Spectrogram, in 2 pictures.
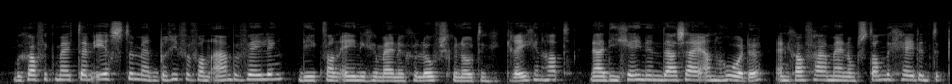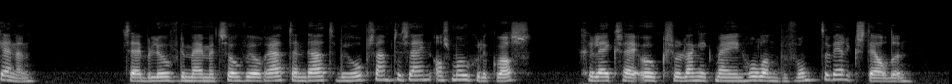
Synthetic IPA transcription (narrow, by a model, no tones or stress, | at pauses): bəɣɑfɪkmɛjtɛnʔɪːɹstəmɛd̚brivəvɑnʔa̰ːmbəvejlɪŋdiɪkfɑnʔejnəɣəmɛjnəχəlowfsχənowtənχəkrejχənɦɑt | naːɹdiɣejnəndaːɹzɛjʔa̰ːnɦʊːɹdəʔɛ̰nχɑfɦaːɹmɛjnɔmstɑndəχɦejdəntəkɛnən | z̥ɛjbəlowvdəmɛjmɛtsowvɪːlˠraːtɛndaːtbəɦɵlˠpsaːmtəzɛjnɑ̰lˠsmowχələkʋɑs | χəlɛjksɛjʔowksowlɑŋɪkmɛjɪnɦɔlɑndbəvɔntːəʋɛɹkstɛlˠdən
